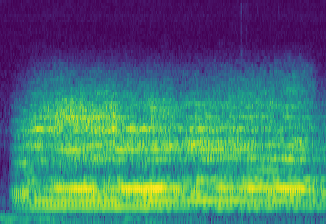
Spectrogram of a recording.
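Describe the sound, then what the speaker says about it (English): A train whistle in the Zelle video game sounds as the train arrives, one long sustained multi-tone blast, loud and steady, heard alone without speech. "And here comes the train. Should be here soon."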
